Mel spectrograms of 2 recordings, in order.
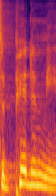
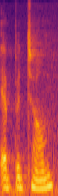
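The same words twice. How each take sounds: First: "epitome" said in four syllables, eh-PIT-uh-mee; correct pronunciation. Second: "epitome" said in three syllables, EP-ih-tome; mispronunciation. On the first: Speaker corrects a word for the audience, "epitome" as eh-PIT-uh-mee. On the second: Speaker shows the audience the mistake, "epitome" as EP-ih-tome. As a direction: make "epitome" end like tome, stressed on EP. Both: Shown as a demonstration. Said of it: "not epitome".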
